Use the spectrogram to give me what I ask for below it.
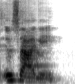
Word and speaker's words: Usagi: I was going to pronounce, I always say, it's not Usagi, not Usagi, correct? – It's Usagi.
